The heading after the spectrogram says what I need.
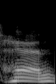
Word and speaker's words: Hahn: this it's also called han echo and this hand this particular hand is erwin han is that how you pronounce spell hun anita no how do you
